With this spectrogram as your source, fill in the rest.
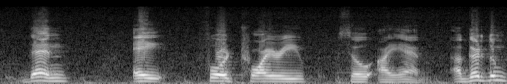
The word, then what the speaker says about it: a fortiori: How do you pronounce it? You need to understand it. It's a fortiori.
